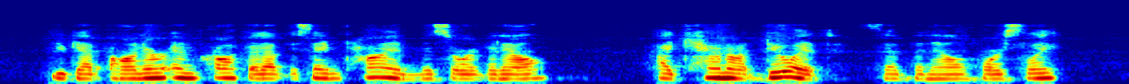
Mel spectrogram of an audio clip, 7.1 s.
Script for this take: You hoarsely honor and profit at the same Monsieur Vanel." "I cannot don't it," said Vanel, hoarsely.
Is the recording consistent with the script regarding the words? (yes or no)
no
